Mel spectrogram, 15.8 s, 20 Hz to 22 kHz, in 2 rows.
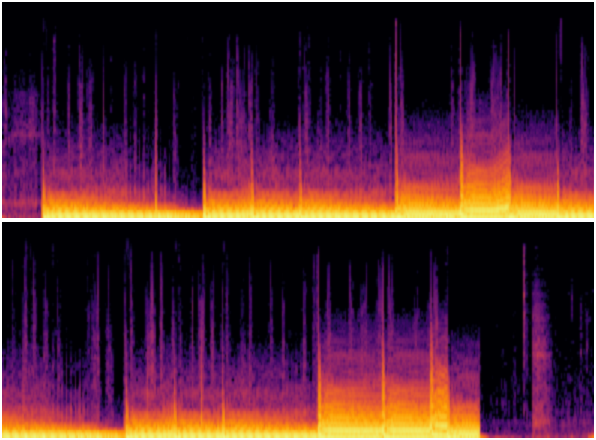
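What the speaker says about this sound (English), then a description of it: "the 808, and it sounds like this" Deep 808 bass in a dark trap beat made in FL Studio: loud, booming sliding notes in a rhythmic pattern, playing alone for about fourteen seconds before cutting to silence.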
